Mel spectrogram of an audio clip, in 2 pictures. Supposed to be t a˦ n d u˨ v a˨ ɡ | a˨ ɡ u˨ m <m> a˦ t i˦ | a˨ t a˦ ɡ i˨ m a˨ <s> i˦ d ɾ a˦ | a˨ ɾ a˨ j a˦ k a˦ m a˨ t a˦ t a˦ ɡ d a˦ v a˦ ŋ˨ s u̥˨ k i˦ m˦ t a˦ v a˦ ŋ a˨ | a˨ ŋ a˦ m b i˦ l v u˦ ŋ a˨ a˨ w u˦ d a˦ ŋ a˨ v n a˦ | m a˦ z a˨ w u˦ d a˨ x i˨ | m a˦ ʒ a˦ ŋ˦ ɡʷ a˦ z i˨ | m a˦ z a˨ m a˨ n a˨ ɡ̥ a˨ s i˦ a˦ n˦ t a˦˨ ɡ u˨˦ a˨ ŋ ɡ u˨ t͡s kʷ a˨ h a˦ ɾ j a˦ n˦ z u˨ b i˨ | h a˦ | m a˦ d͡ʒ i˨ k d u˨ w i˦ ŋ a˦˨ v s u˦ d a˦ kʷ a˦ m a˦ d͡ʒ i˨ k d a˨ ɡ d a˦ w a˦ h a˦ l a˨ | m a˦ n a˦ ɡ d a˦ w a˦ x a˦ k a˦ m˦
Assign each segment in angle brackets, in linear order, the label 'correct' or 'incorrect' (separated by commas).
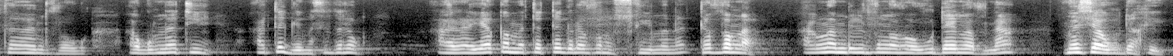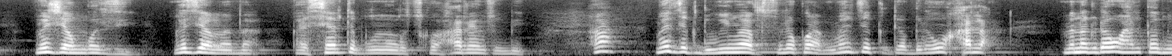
incorrect, correct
